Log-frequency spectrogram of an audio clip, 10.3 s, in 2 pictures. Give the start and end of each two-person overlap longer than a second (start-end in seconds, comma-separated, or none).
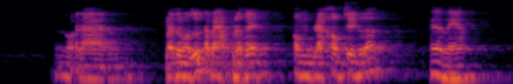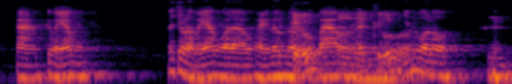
8.0-9.3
